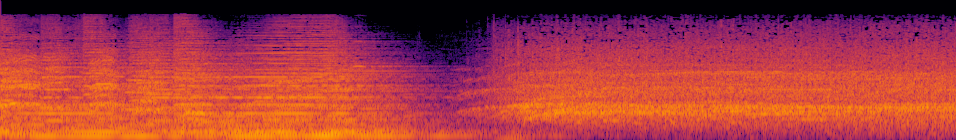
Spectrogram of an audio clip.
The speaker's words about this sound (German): Großartig. Einen großen Applaus für den Kinderchor von der Singakademie Potsdam.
